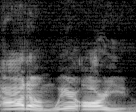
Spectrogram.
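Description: It is said in a stern, angry tone. A father who knows his son did wrong. "we hear him say"

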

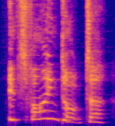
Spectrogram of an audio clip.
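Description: The put-on voice is very high pitched.

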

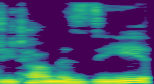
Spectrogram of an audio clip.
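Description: The last letter is said as zee, American-style.

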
